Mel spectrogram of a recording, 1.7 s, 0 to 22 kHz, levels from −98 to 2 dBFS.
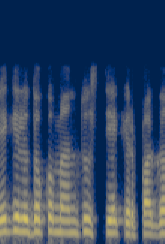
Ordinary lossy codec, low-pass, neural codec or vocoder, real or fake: Opus, 24 kbps; 7.2 kHz; codec, 16 kHz in and 24 kHz out, 1 kbps, XY-Tokenizer; fake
